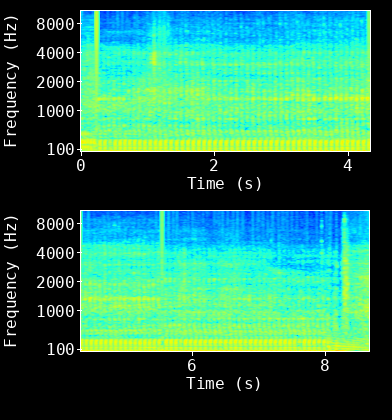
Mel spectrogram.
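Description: Dual-sport motorcycle's engine idling at low speed with an even, rapid beat of firing pulses.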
